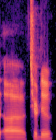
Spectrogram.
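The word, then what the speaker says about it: Tardieu: that be the modified Ashworth or the modified Tirdu. That's how you pronounce it.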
